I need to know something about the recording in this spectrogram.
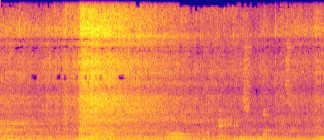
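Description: A fiery explosion booms and roars.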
